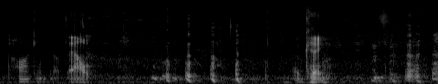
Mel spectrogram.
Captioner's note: laughter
